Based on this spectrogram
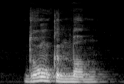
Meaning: male drunk, drunkard
- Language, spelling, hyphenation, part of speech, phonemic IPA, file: Dutch, dronkenman, dron‧ken‧man, noun, /ˈdrɔŋ.kəˌmɑn/, Nl-dronkenman.ogg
